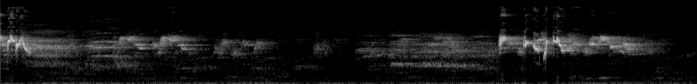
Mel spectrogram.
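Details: Red-whiskered bulbul singing a long, soft-voiced song with chattering notes in wild-style phrasing: bright warbled whistles in bursts, a quieter middle stretch, then a loud slurred flourish near the end.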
